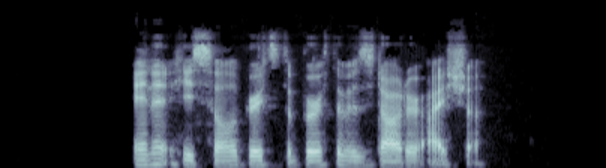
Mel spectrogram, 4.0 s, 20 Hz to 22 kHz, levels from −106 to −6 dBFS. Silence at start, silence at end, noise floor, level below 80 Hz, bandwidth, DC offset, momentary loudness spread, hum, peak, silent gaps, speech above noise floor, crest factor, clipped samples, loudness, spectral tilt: 0.9 s; 0.85 s; under -90 dBFS; -76 dBFS; 11 kHz; under 0.1%; 5 LU; none; -4 dBFS; none; over 62 dB; 26 dB; under 0.1%; -27 LUFS; -1.5 dB/octave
